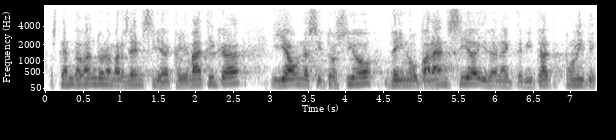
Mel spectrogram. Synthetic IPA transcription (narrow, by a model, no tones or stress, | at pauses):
əst̪ɛmd̪əβand̪unəməɾʒɛnsiəklimat̪ikə | iaunəsit̪uəsioðəinuβəɾansiəiðənək̚t̪iβit̪at̪pulit̪ik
